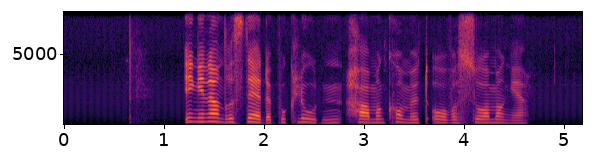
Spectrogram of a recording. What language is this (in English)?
Norwegian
